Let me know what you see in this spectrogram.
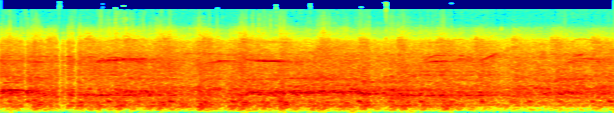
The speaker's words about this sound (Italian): Sentite i tifosi del Parma che giustamente ci credono.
